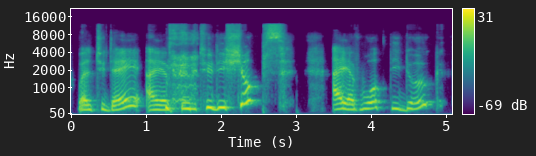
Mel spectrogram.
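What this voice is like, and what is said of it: English spoken with mock French accent. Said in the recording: “replying in English with a French accent ... I would like to apologize to any of our French listeners for the shocking display”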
